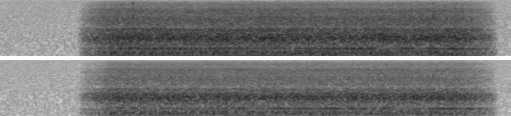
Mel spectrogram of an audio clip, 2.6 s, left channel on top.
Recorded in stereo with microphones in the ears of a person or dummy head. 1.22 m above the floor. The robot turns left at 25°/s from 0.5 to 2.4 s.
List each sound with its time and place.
Only background noise.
